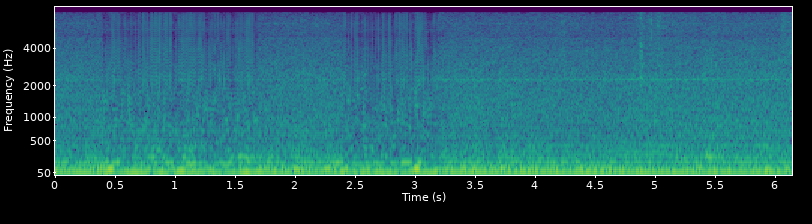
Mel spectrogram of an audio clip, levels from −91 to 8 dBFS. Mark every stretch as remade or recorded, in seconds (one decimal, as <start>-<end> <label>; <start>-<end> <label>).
0.0-0.4 recorded; 0.4-1.7 remade; 1.7-2.4 recorded; 2.4-3.2 remade; 3.2-6.1 recorded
